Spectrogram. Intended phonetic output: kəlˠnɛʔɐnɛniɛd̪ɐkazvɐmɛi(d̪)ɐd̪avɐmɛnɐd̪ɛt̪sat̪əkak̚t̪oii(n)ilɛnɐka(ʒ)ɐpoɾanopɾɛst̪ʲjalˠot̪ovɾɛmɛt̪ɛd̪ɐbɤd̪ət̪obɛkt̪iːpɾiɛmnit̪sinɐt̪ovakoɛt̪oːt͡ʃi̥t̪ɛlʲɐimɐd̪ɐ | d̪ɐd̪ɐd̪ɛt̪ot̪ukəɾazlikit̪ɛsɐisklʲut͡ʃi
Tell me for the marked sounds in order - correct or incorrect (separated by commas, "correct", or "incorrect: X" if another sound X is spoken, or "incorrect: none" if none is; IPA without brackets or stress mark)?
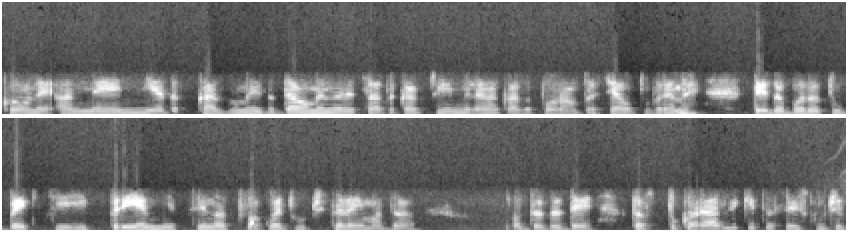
correct, incorrect: m, incorrect: z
